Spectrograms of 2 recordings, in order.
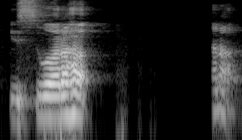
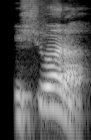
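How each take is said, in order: First: ईश्वरः said slowly with the long ई drawn out; long vowel demo. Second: Said in the usual way. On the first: Shown as a demonstration. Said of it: "उच्चारण में थोड़ा समय ज्यादा लग रहा है". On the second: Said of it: "बोलने में अंतर आ रहा है".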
